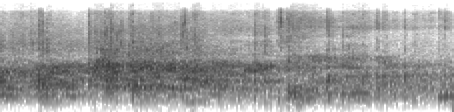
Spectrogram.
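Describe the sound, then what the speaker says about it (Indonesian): A class of students clapping hands during a physical education lesson, a brief burst of dense, close clapping that stays even and loud throughout. "Oke, tepuk tangan dulu."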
